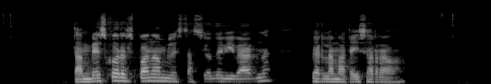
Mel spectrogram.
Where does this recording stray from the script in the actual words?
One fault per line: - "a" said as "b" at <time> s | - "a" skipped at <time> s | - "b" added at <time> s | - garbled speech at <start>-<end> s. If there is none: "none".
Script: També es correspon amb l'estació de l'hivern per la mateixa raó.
none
